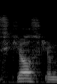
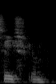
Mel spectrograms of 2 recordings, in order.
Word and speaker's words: Sjöström: I used to think it was Sjöström because of the way it's spelled, but it's Seastrom.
